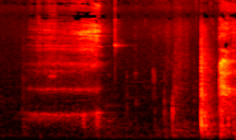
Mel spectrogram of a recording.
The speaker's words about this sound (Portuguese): vou beber mais um gol de água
